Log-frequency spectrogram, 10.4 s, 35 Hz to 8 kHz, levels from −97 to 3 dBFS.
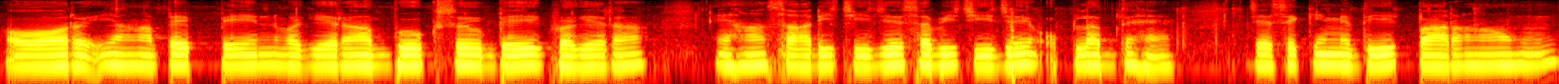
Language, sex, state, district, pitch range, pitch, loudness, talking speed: Hindi, male, Chhattisgarh, Rajnandgaon, 115-120 Hz, 120 Hz, -19 LUFS, 135 wpm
